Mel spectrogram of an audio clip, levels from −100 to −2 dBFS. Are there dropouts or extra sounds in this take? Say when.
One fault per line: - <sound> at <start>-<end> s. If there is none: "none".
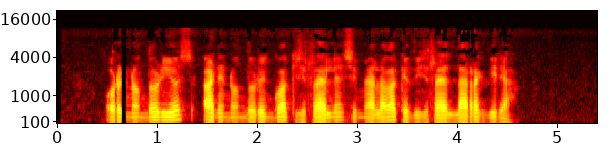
- dropout at 0.6-0.7 s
